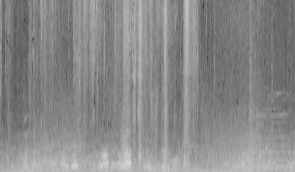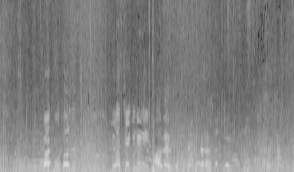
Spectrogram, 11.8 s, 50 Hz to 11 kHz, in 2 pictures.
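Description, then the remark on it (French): Waves wash steadily on a beach at 1 a.m. under gusty wind, with a low boat-engine hum droning beneath and several people talking as they walk along the beach one behind another. “Et nous marchons sur une plage. On est les derniers.”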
